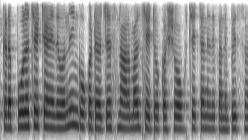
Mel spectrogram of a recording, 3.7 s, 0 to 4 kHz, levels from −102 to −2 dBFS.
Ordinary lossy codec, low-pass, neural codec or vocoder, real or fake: none; 3.6 kHz; none; real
